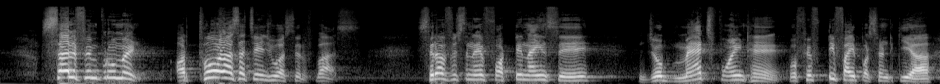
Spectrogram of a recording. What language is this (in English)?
Hindi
